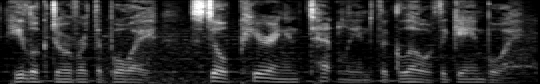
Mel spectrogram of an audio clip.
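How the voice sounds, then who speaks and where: Male horror podcast host and narrator, lower register, music bed behind. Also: a little fast.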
